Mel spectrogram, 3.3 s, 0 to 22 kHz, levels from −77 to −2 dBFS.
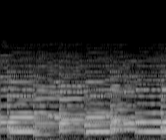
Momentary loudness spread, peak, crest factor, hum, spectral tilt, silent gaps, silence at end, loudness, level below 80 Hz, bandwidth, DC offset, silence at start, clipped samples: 4 LU; -14 dBFS; 14 dB; none; -6 dB/octave; none; 0 s; -28 LUFS; -60 dBFS; 8.6 kHz; under 0.1%; 0 s; under 0.1%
